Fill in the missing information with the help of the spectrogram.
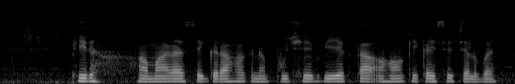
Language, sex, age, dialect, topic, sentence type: Maithili, male, 51-55, Angika, banking, question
